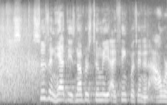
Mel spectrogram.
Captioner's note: applause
